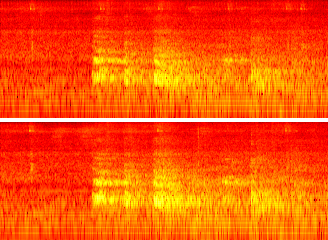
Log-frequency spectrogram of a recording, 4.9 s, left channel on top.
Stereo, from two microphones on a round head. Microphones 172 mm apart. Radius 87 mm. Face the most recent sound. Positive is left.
turn(degrees=-45)  # may be behind; listen again after turning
